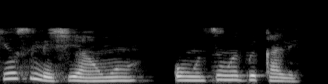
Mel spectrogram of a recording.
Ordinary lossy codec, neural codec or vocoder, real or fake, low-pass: AAC, 24 kbps; none; real; 5.4 kHz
